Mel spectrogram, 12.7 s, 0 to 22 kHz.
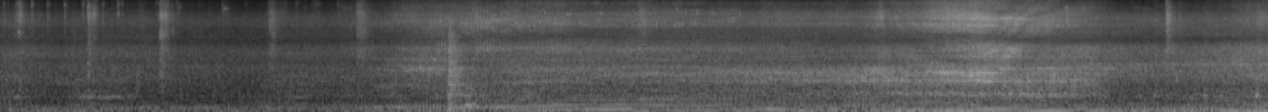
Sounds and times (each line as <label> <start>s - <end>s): Traffic Noise 0.0s - 12.6s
